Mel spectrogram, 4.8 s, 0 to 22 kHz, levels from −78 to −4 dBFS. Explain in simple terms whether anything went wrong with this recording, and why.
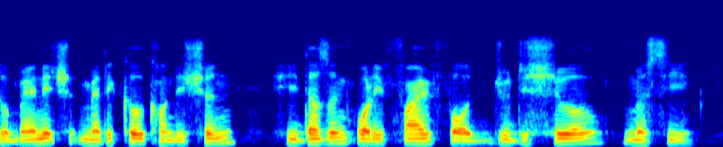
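Yes, there's one glitch: at 2.63 to 2.69 s, a lost packet rebuilt from error correction sounds briefly rough and noisy, a stand-in copy patching what sounds like a couple of dropped packets.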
